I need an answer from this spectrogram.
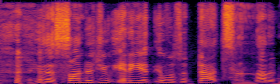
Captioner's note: laughs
